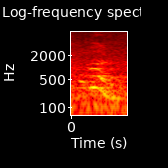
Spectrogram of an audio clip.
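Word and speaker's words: could: एक चीज और इसमें एल जो है हमाराय साइलेंट है एल हमारा लिखा जरूर जाता है लेन एल इसम साइलेंट है ठीक इसे कोई कुड नहीं बोलेगा सीओ य एलटी जरूर बोलते लेन कुड नहीं कुड कुड एक तरह से एल छिपा हुआ है ठीक बोलने में छिपा हुआ है लेकिन देखने में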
